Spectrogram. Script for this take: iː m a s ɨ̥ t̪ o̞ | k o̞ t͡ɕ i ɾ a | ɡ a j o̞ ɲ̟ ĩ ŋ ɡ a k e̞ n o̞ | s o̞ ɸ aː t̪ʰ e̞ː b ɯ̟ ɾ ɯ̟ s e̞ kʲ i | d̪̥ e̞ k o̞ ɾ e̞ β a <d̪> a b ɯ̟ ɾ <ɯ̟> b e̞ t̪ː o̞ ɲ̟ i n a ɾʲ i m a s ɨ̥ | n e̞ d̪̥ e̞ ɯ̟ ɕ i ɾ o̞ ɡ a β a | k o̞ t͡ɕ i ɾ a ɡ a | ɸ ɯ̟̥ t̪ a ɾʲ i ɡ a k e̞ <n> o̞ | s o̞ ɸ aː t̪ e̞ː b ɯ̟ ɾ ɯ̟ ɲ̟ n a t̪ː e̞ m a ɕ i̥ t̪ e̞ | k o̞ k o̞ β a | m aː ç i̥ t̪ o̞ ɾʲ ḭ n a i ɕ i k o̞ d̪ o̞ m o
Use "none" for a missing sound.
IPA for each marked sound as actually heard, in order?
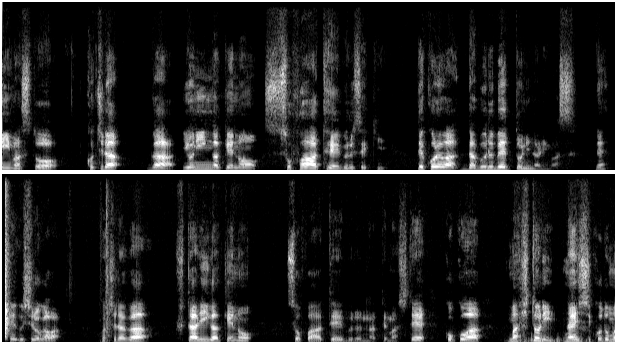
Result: d̪, ɯ̟, n

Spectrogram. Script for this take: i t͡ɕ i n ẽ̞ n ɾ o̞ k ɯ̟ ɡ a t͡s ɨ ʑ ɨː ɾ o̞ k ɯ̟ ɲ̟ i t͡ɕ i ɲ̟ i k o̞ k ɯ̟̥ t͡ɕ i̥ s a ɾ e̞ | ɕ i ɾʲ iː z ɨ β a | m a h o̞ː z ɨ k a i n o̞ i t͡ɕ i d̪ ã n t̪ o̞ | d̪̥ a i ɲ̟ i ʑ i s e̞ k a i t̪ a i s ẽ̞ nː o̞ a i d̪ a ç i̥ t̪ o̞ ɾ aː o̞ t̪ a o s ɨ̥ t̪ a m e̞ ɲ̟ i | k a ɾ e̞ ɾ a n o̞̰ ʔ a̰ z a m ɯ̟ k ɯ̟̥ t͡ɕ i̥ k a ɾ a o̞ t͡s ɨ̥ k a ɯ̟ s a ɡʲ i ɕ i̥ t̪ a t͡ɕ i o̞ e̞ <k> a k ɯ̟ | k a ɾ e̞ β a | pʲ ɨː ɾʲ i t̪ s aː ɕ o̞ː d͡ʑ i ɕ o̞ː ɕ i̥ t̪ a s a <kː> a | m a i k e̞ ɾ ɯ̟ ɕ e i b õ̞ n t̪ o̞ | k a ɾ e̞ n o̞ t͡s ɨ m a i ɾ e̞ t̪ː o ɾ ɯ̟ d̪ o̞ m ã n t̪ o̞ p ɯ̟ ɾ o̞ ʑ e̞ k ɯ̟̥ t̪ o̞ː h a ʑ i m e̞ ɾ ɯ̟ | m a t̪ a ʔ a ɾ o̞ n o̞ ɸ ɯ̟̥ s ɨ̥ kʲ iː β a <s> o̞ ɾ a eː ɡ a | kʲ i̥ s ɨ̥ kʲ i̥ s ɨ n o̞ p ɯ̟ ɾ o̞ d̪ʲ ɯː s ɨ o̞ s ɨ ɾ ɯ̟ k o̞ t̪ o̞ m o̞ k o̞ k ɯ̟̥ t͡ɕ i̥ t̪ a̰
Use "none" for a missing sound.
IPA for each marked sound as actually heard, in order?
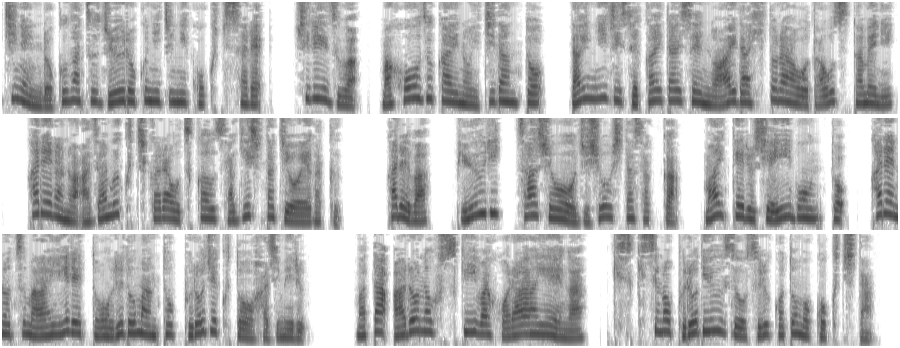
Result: ɡ, kː, h

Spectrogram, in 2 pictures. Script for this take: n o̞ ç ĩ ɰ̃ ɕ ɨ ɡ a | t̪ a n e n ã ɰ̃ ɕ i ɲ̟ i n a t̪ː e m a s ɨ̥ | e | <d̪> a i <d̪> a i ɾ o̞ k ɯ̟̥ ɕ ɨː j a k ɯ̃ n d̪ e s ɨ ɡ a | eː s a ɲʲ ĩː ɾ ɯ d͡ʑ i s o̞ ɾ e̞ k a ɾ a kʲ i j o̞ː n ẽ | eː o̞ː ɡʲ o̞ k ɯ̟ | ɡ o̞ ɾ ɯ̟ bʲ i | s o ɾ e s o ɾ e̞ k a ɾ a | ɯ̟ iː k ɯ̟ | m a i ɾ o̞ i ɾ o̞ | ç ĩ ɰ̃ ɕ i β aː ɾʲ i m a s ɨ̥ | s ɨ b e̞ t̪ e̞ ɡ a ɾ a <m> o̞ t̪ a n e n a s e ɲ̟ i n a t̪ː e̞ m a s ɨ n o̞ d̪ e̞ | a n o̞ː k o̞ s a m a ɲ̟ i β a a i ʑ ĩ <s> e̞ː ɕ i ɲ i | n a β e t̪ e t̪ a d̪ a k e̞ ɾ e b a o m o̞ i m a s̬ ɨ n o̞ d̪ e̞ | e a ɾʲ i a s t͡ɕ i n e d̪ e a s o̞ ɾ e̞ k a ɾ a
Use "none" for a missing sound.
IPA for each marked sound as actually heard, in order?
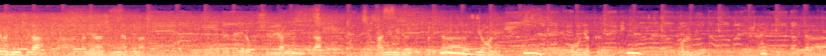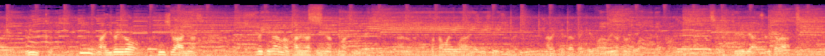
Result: d̪, t̪, n, s

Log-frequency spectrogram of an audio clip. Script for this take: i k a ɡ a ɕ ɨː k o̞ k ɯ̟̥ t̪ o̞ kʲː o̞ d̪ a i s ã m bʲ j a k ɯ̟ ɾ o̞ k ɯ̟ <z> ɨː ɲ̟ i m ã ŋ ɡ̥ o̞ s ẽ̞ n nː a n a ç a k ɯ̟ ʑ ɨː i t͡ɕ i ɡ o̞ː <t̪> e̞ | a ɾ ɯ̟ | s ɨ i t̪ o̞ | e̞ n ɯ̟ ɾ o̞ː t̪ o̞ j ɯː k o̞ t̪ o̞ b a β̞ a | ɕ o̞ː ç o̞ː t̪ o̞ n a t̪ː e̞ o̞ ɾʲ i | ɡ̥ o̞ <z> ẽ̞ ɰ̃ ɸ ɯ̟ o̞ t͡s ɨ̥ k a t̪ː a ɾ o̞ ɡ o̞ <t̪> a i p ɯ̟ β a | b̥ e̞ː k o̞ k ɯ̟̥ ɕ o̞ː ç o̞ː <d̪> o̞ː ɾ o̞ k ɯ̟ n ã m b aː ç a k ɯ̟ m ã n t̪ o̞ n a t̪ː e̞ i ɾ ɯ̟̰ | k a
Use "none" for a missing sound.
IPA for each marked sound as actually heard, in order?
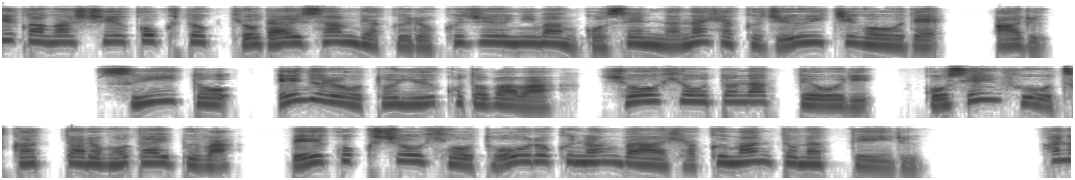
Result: ʑ, d̪, s, t̪, t̪

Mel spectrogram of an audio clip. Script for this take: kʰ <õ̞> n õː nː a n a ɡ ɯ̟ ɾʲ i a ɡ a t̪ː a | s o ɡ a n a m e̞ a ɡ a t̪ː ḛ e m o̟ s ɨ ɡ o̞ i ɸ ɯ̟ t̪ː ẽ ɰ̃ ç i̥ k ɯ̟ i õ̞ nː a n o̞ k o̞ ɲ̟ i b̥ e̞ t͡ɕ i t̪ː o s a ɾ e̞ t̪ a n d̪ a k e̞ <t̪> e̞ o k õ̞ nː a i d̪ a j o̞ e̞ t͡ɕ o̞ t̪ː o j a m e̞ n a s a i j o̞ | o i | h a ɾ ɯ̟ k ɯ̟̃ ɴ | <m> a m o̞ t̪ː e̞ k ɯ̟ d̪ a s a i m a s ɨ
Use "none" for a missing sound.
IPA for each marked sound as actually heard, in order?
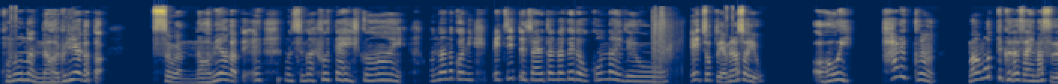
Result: o̞, d̪, m

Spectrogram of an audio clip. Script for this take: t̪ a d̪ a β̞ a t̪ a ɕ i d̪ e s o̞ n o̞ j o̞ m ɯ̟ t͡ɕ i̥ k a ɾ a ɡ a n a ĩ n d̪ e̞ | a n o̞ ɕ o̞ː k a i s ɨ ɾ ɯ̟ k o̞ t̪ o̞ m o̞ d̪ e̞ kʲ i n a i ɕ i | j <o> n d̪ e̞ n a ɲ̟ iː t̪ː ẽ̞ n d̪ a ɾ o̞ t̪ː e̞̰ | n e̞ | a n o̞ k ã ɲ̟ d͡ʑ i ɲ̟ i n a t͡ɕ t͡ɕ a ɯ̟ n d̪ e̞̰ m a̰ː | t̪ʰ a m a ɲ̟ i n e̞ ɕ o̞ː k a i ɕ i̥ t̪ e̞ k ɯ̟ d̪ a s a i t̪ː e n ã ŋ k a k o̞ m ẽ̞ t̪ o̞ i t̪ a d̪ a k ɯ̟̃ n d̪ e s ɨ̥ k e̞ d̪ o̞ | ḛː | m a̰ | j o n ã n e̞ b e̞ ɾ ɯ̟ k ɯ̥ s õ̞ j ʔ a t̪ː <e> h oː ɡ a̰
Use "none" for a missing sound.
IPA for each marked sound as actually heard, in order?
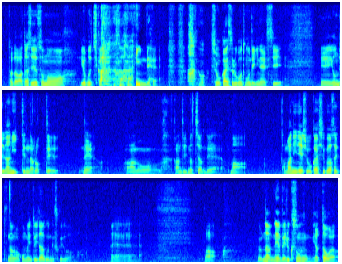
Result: õ, a

